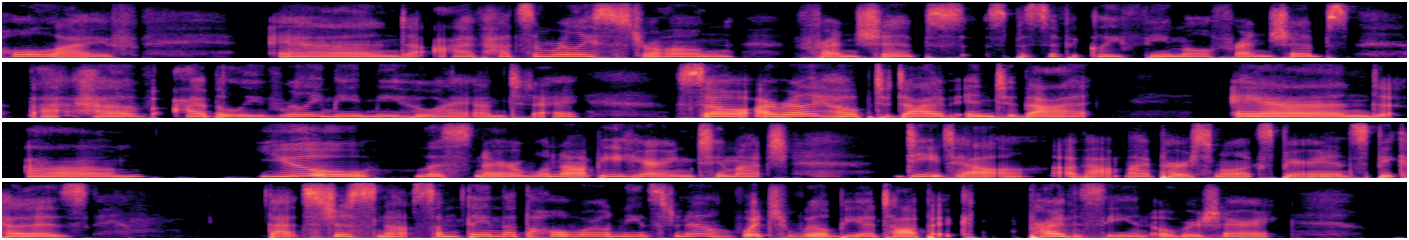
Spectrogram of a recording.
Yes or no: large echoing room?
no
